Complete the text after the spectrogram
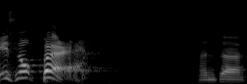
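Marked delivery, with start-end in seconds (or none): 0.0-0.9 loud, high mock tantrum; whining protest. Us when something goes wrong in life, high loud complaint. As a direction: wail it like a wronged child. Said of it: "and we say".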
